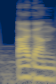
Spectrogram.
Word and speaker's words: Dagon: Filistinlilerin ana Tanrısı olan Dagon dagan diye okunuyormuş dagan Ortadoğu'da Kadim bereket ve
